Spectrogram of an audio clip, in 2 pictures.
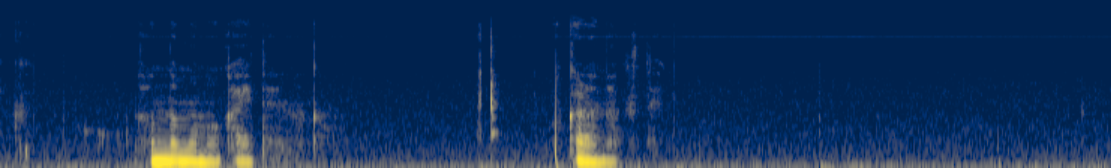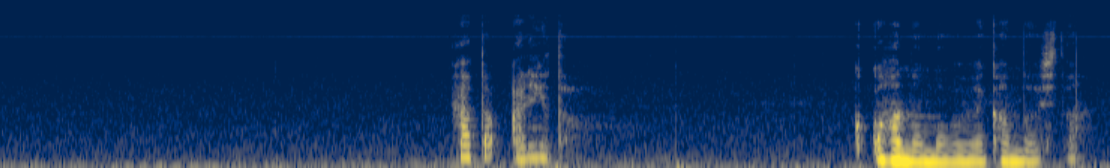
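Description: A young woman speaks softly and casually close to a microphone, in short bursts with pauses.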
